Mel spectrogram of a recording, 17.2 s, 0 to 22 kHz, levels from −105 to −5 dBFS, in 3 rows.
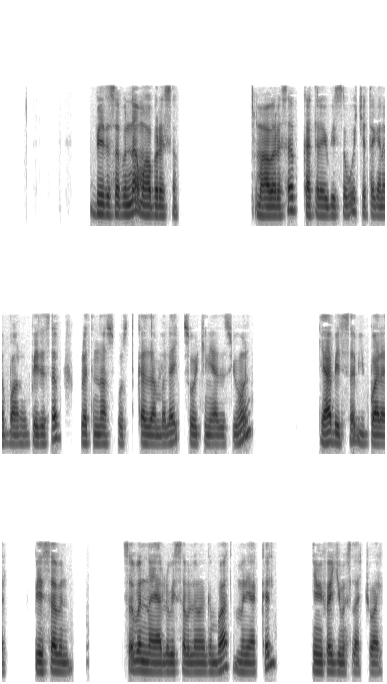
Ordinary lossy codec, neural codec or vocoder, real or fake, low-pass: MP3, 48 kbps; none; real; 5.4 kHz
